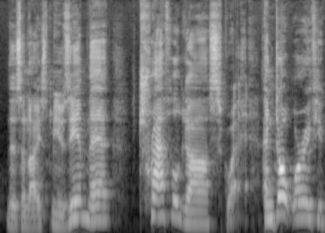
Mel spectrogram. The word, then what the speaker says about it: Trafalgar Square: to get this right, but I'm here to pronounce it correctly for you. Trafalgar Square. It's where you can find Nelson's column. There's a nice museum there. Trafalgar Square.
